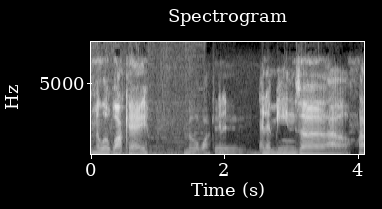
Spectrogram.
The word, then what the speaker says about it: Milwaukee: Indian name yes Pete it is actually it's pronounced milake which is Al doin for the good land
